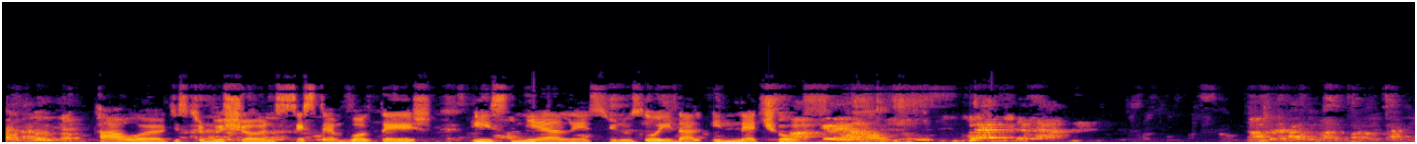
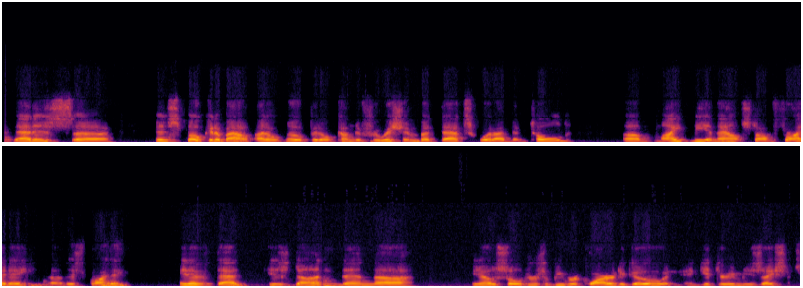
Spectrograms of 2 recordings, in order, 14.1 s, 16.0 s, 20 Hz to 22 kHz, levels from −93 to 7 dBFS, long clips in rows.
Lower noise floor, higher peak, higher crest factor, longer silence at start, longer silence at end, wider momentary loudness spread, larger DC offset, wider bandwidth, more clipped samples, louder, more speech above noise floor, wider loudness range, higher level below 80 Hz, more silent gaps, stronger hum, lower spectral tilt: second, -60 dBFS vs -64 dBFS; first, 0 dBFS vs -4 dBFS; about the same, 16 dB vs 16 dB; about the same, 0.05 s vs 0 s; second, 0 s vs 0.2 s; about the same, 13 LU vs 11 LU; neither; first, 9.6 kHz vs 7 kHz; neither; first, -14 LUFS vs -21 LUFS; about the same, 46 dB vs 44 dB; first, 8 LU vs 2 LU; first, -62 dBFS vs -70 dBFS; neither; neither; second, -3.5 dB/octave vs -6.5 dB/octave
